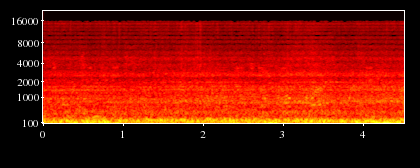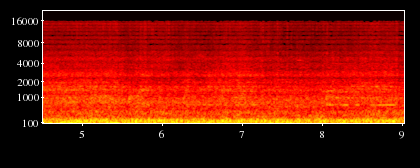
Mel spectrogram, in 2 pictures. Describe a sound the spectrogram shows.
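A car's engine hums steadily from inside.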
